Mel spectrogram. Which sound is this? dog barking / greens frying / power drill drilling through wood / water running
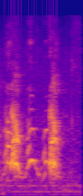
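dog barking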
